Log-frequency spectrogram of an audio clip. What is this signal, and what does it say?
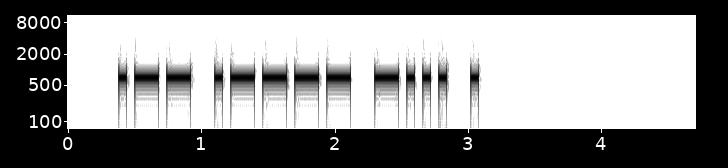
Morse code, heard as a keyed tone, about 21 wpm, 700 Hz. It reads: W1BE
